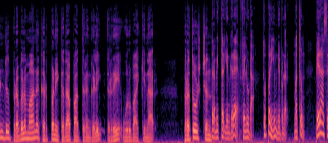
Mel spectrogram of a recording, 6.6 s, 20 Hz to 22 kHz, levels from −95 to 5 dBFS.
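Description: From 4.24 s to the end of the clip, the speech plays as a section at the wrong speed: it runs 1.7 times too fast, so pitch jumps by about ten semitones and the voice turns thin, chipmunk-like and hurried. The likely cause is this stretch being played against the wrong clock. On a spectrogram the harmonic stack and formant bands leap upward at 4.24 s, and the waveform's syllable envelopes bunch tightly together.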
